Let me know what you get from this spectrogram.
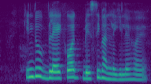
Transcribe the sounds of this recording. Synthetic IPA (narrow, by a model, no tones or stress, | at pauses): kintublɛkɔt̚besibʱalːaɡilɛɦɔj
